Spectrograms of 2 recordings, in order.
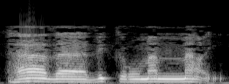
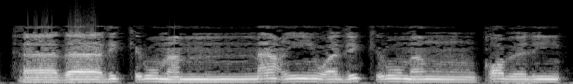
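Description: First: Said in the usual way. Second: "معي" ending in a long unvowelled ii; slow measured recitation, "معي" as ma'ii, not ma'iya; Warsh reading. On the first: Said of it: "وقوله تعالى". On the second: Shown as a demonstration. Teacher recites Warsh's example, "معي" with a still final ya. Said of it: "بإسكان الياء، هكذا".

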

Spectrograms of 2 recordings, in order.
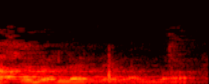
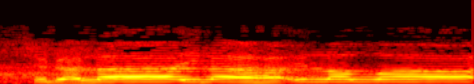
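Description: First: Much softer, lower murmured reply; quiet reply. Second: Loud, chanted call line; sung, call it out like the muezzin; sung, muezzin's call. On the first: Preacher voices the listener quietly answering the muezzin. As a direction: answer under your breath. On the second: Preacher voices the muezzin in the answering demo, loud and chanted. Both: Shown as a demonstration. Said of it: "Itu metode pertama".

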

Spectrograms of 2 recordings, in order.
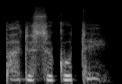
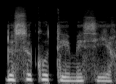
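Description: First: Higher, whispered «Pas de ce côté»; young woman whispering, correcting him. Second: Put-on young woman directing him to the back of the cave; pointing the way. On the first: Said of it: "lui dit la très jeune femme". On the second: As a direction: firmly show him «De ce côté, messire». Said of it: "fit-elle". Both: A narrator's reading.

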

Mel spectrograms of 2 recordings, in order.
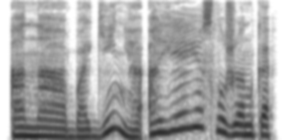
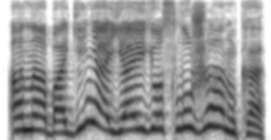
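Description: First: Starts slow and level, lifts on the second half; contained resentment. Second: High, indignant repeat, all at full pitch; outraged. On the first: Actress explaining her lesser role, restrained resentment. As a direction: state the grievance, holding back. First take of the offending line. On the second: Actress repeating her humiliating role for all, outraged. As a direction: throw the line back in outrage. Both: A narrator's reading.

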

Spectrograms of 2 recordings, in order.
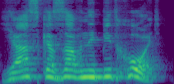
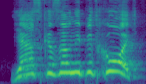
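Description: First: High, loud dry-throated warning; tense raised warning; parched, insistent voice. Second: Very high, loud frantic shout; full-out panicked yell; hysterical scream. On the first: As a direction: repeat the warning, dry-mouthed. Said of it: "повторив Ніколаєч пересушеним голосом". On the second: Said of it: "істерично закричав Ніколаєч". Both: A narrator's reading.

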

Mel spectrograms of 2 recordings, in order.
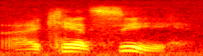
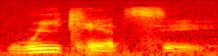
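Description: First: Said in the usual way. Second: "We" pushed first and stressed, the rest said softer. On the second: Acted. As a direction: lean hard on "We" to correct him. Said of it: "The pronoun you're looking for is we".

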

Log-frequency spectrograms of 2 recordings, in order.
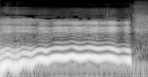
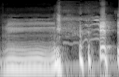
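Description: First: High spooky ghost moan; ghost wail. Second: Nasal buzzing insect hum; mosquito buzz. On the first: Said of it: "ghosts might be going". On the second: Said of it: "and mosquitoes go". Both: Pretend.

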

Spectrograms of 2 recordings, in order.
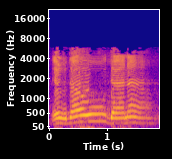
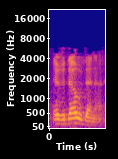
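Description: First: اغدوا دنا slowly, with long stretched vowels; slow teaching model of اغدوا دنا, each part held long; drawn-out example word. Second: Said in the usual way. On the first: Shown as a demonstration.

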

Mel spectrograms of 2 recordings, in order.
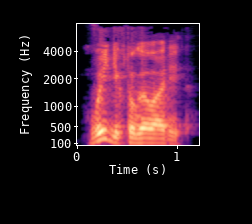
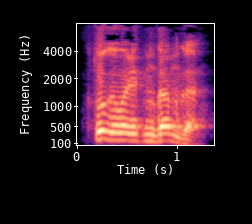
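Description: First: Loud, nasal inhuman call; an unearthly voice demands, inhaled words; eldritch horror. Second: High, loud, nasal inhuman voice; eldritch horror. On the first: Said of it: "странный голос раздался снова". (громкий гнусавый нечеловеческий голос) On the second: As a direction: speak as if breathing in, unearthly. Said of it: "гнусавый и какой-то даже нечеловеческий голосок". (гнусавый нечеловеческий голосок на вдохе) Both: Acted.

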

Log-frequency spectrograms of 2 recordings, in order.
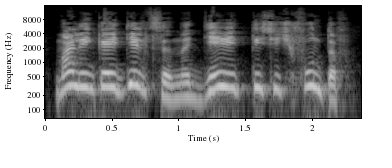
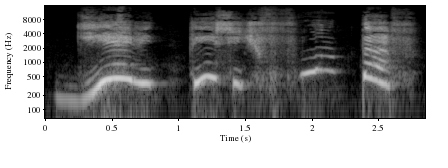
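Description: First: Raised, emphatic revelation; emphatic announcement. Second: Slow, very high wail of disbelief; impossibly high. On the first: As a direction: announce the sum with force. Man announces the lawsuit's sum. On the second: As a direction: wail each word at the top of your voice. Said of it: "достиг немыслимых высот". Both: A narrator's reading.

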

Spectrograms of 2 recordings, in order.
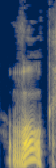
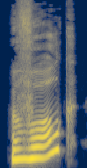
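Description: First: Said in the usual way. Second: High, disbelieving question; can't believe it's him; incredulous. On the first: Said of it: "plain narration of the name". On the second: A narrator's reading. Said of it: "недоверчиво спросила Эмили".

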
